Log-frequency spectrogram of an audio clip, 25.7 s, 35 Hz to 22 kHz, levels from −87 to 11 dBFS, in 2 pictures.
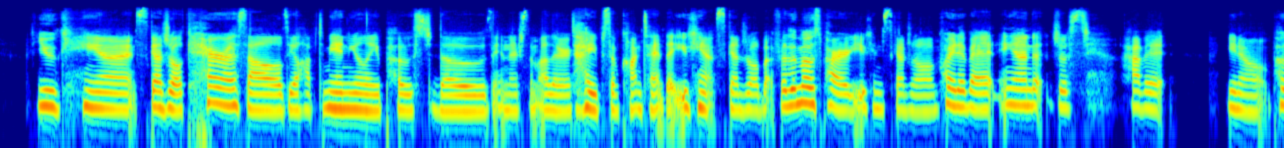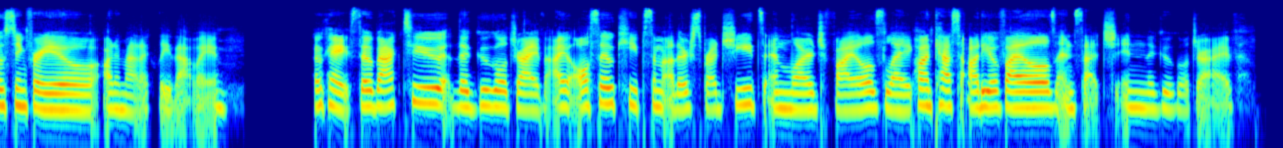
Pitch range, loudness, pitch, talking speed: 185-220 Hz, -18 LUFS, 200 Hz, 165 wpm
